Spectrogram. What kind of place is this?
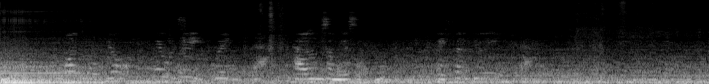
bus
